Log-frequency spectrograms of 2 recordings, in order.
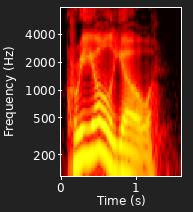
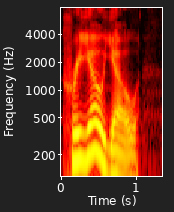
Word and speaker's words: Criollo: Okay, so the first word in this episode is Criollo. Criollo, or you can say it Criollo without the L sound.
